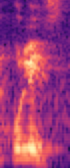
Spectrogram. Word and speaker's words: पुलिस: तो, यह जो शब्द आया है पुलिस, यह आया है फ्रेंच भाषा से। कहां से आया है? फ्रेंच भाषा से और फ्रेंच भाषा से जब पुलिस शब्द आया तो फ्रेंच भाषा में आई का मीनिंग क्या निकलता है पता है? आई का मीनिंग निकलता है ई।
